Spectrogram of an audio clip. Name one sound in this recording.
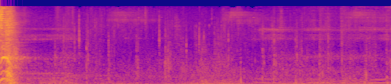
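Footsteps tread softly on grass and dirt.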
